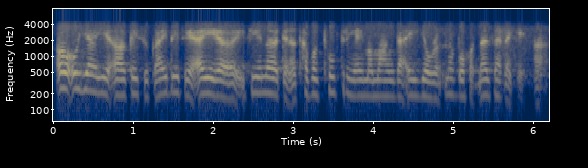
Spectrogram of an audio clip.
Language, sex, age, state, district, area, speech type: Manipuri, female, 60+, Manipur, Imphal West, urban, conversation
